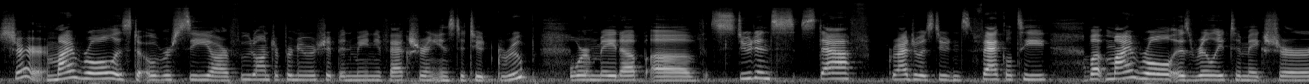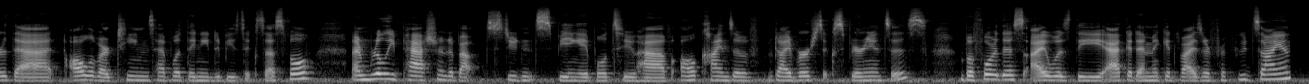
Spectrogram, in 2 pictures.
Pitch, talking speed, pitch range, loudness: 195 Hz, 150 wpm, 185-220 Hz, -26 LUFS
